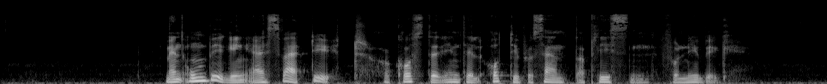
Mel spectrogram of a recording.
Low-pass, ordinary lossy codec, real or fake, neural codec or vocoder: 10.8 kHz; MP3, 48 kbps; fake; codec, 24 kHz, 3.1 kbps, DualCodec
